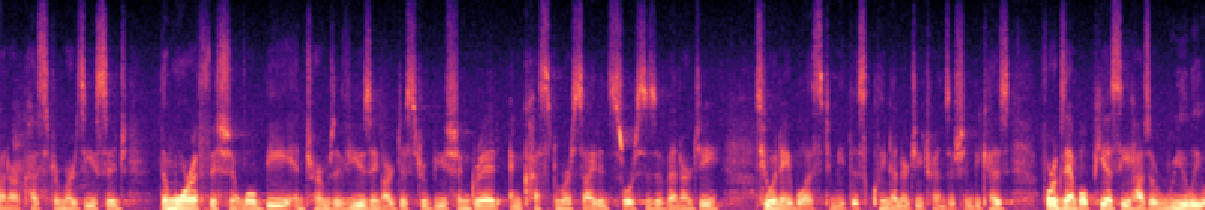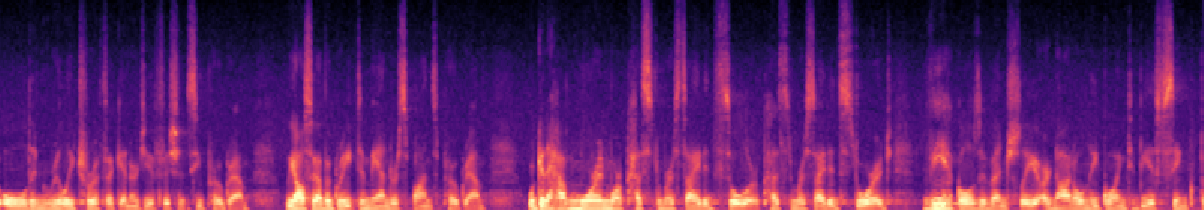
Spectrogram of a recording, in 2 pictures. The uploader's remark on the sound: In this recording of a November 2021 live panel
